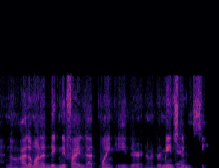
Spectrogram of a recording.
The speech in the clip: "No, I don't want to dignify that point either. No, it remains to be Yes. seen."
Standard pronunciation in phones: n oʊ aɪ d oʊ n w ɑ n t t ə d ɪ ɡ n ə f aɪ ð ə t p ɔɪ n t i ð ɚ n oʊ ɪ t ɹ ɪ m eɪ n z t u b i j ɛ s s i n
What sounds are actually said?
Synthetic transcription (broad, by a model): n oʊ aɪ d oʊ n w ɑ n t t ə d ɪ ɡ n ə f aɪ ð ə t p ɔɪ n t i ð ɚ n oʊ ɪ t ɹ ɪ m eɪ n s t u b i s s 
